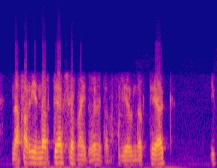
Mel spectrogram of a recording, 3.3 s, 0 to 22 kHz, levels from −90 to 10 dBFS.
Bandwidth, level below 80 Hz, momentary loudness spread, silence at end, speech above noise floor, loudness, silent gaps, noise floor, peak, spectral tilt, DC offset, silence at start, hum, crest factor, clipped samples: 7.8 kHz; -54 dBFS; 10 LU; 0 s; 42 dB; -16 LUFS; none; -57 dBFS; -2 dBFS; -7 dB/octave; under 0.1%; 0.2 s; none; 14 dB; under 0.1%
